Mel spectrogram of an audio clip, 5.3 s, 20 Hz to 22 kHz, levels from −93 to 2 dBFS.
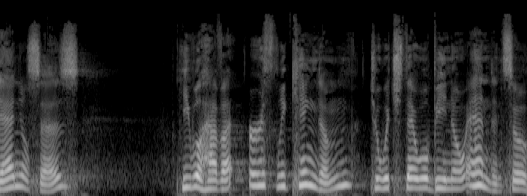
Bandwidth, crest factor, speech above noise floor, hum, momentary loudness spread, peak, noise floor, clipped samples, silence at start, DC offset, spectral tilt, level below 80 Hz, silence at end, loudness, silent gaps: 16 kHz; 18 dB; 41 dB; none; 6 LU; -12 dBFS; -70 dBFS; under 0.1%; 0 s; under 0.1%; -5 dB/octave; -68 dBFS; 0 s; -30 LUFS; none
